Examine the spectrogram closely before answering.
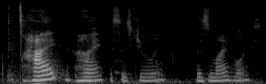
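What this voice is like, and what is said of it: Announcer-like radio voice. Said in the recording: “This is my radio voice. ... That's a pretty good one. ... You can advertise something with that.”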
